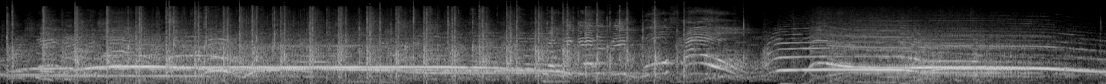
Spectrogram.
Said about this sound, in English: But the adoring crowd made sure to send off their beloved wolf woman with a pack of howls that shook the rafters.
